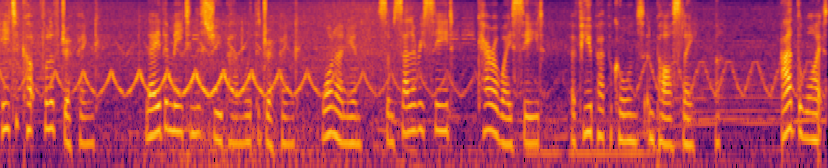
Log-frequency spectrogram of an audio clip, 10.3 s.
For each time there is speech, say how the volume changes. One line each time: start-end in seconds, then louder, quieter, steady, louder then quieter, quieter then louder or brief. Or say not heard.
0.0-10.3 steady.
